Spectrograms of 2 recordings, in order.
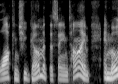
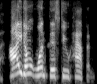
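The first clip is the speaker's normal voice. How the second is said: very loud, exasperated, frustrated, pitched-up outburst; 7 semitones higher, 10 dB louder than usual. Following the other speaker's advice, saying it aloud as an example: frustrated voice. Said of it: "say out loud in a frustrated voice".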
